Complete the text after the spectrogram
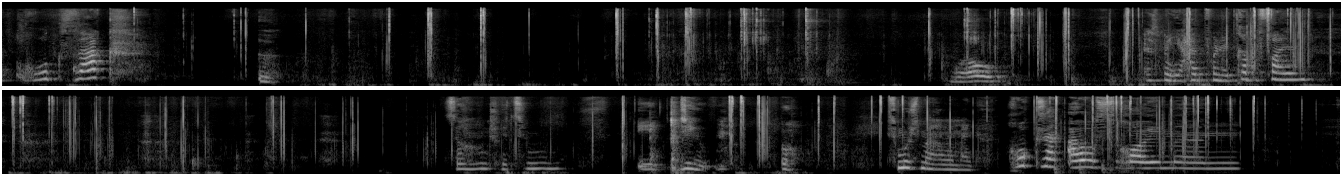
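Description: A young girl talks close to a phone microphone, in short bursts with pauses.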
